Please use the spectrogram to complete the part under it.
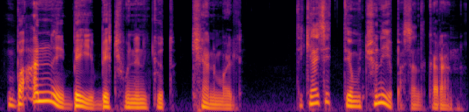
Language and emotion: Kashmiri, disgusted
